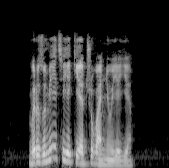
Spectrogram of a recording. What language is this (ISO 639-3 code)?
bel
